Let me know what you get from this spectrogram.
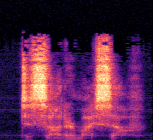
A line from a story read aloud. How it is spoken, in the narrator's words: murmured the king, turning pale with anger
